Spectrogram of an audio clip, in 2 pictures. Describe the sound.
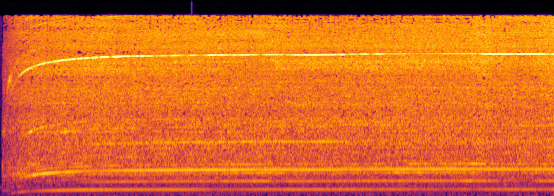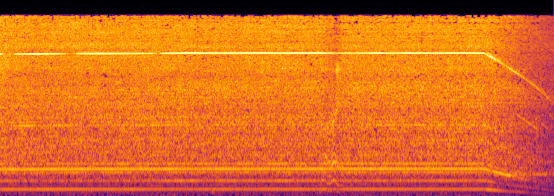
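The motor of a canister vacuum cleaner's power nozzle runs loud and steady with a tonal whine over rushing air. It spins up quickly at the start, holds an even drone for about twenty seconds, then winds down.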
